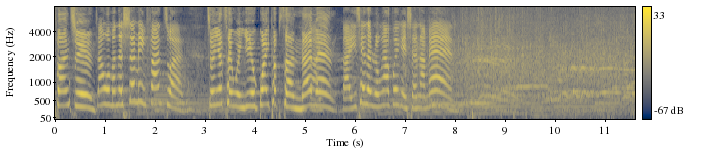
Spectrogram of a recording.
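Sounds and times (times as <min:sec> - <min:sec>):
speech: 0:00.3 - 0:08.3
applause: 0:07.0 - 0:11.5.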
